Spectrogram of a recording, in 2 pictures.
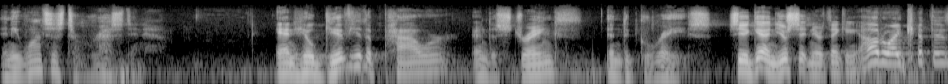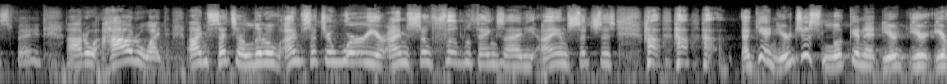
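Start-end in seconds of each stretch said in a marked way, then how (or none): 0.0-2.8 slow whisper. Real, not acted. Reassuring congregation. 8.6-16.6 high, louder, fretful pleading; anxious worrier. Retold or imitated. Preacher imitating an anxious believer, high fretting.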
